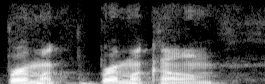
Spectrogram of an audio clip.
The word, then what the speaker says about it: Brimacombe: James Brimacombe.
